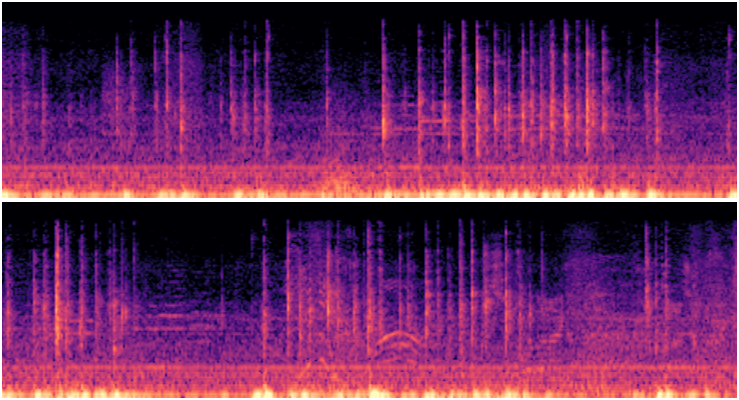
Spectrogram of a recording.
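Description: Typing on a computer keyboard: quick, irregular keystrokes in bursts with short pauses, over a faint steady hum.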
